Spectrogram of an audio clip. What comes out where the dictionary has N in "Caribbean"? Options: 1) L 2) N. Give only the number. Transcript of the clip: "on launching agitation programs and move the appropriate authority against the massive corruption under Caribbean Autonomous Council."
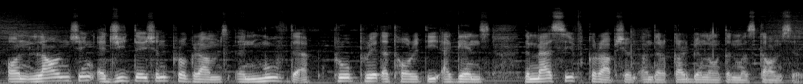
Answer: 1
